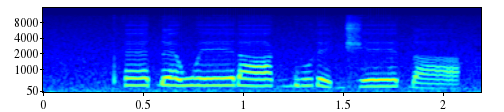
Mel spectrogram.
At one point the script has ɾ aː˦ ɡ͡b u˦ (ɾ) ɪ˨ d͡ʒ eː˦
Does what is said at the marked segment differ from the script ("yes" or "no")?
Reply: no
